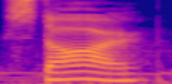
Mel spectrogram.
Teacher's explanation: 在美式发音当中，我们呢将 A R 这个字母组合读出儿化音来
